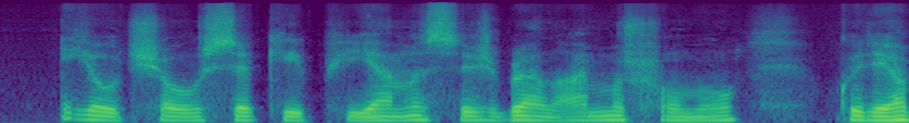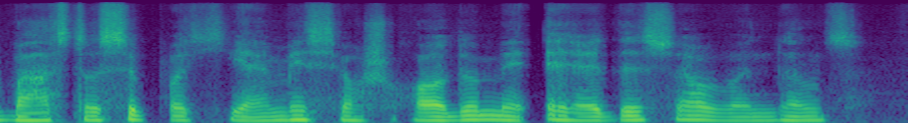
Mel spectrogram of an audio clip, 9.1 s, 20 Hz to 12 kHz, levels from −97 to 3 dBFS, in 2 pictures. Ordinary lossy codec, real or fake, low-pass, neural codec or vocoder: AAC, 48 kbps; fake; 10.8 kHz; codec, 16 kHz in and 24 kHz out, 0.6 kbps, FocalCodec, streaming, 4096 codes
